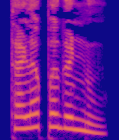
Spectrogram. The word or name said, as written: ತಳಪಗಣ್ಣು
